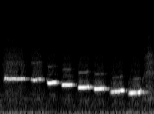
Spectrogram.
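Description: A person whistles a descending scale, eight clear notes stepping steadily downward in pitch, each held briefly with a slight break between them, fairly loud.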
